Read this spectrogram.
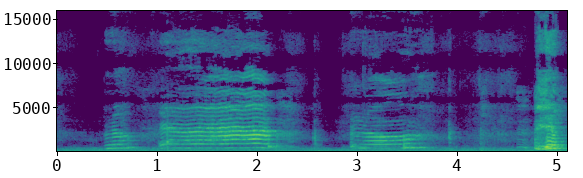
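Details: Loud, drawn-out wailing cries with catches between them. Ordinary upset crying. Finding: toddler crying.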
